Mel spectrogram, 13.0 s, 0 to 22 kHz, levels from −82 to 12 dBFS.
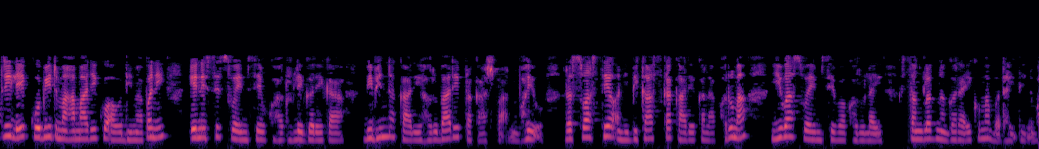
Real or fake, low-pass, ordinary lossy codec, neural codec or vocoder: real; 5.4 kHz; none; none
